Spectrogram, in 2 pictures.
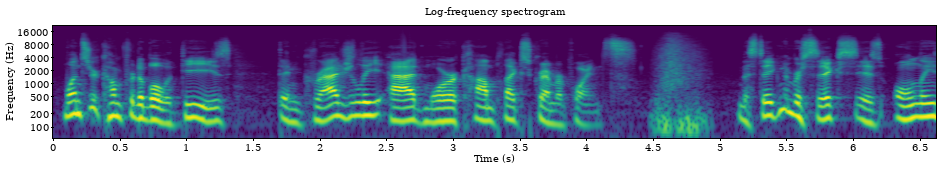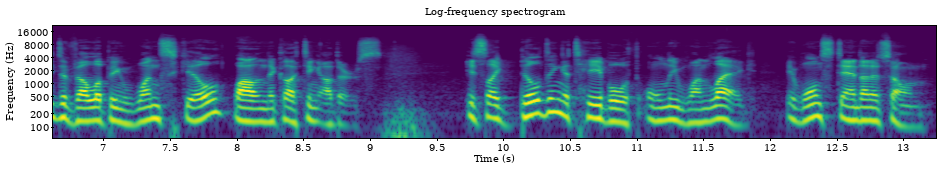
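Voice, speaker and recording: A man giving a scripted lesson as a language teacher, with an even, instructive delivery. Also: a little high, moderate pace. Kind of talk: scripted educational narration.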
